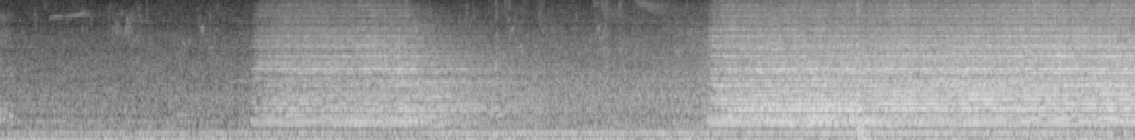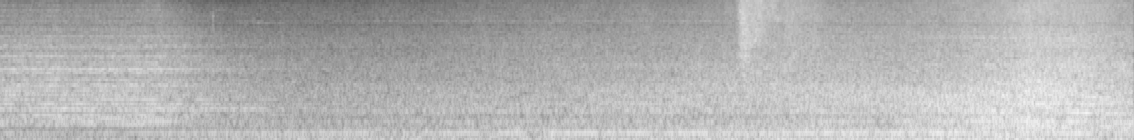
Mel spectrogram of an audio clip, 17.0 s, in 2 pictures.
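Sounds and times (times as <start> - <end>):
diesel locomotive engines rumbling: 0.0 - 17.0
train horn: 1.9 - 3.9, 5.3 - 10.6, 15.8 - 17.0
brief hiss: 13.9 - 15.1.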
